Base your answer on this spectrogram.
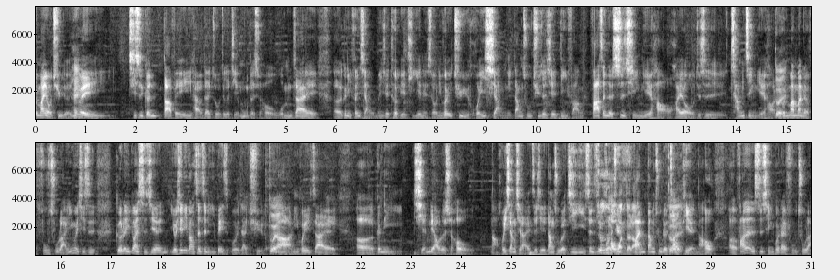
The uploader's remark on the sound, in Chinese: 錄音地點：Kafemera - 卡菲米朗坊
